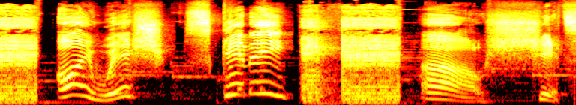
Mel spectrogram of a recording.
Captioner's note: buzzer buzzes; buzzer buzzes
